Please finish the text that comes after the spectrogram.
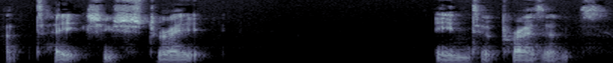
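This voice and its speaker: A man guiding a meditation in a calm, gentle, unhurried manner, leaving long pauses between phrases. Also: rumbling low, gravelly, husky. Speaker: meditation guide. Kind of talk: guided meditation, yoga nidra.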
